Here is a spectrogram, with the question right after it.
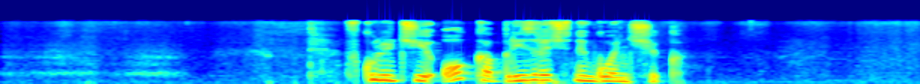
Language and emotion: Russian, neutral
